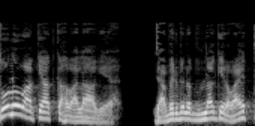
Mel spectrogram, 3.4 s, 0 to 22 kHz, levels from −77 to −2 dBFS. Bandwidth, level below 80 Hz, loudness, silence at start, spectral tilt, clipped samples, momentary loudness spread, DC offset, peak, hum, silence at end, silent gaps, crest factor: 11.5 kHz; -54 dBFS; -18 LUFS; 0 s; -7.5 dB/octave; under 0.1%; 9 LU; under 0.1%; -6 dBFS; none; 0.05 s; 1.65-2.03 s; 12 dB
